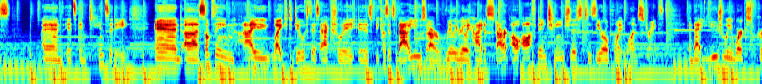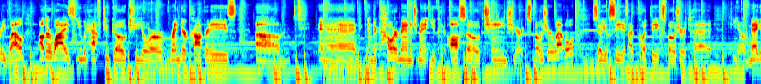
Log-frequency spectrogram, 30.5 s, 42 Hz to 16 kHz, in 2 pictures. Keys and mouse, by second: 4.6 z, 8.6 middle click, 9.4 middle click, 14.1 click, 18.2 click, 18.7 click, 22.5 click, 24.5-25.5 drag, 26.9 click, 27.3 click, 28.6 click, 30.0 click.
